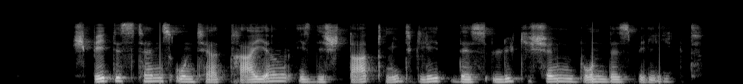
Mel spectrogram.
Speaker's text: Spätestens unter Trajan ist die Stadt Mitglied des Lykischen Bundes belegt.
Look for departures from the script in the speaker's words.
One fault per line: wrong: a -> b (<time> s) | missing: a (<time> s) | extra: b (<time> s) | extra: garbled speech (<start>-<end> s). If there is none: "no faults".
no faults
